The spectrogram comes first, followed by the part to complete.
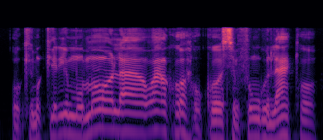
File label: swahili proverb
